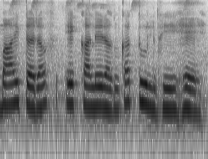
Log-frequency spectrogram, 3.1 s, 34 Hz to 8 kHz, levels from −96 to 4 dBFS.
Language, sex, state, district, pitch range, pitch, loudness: Hindi, female, Assam, Kamrup Metropolitan, 190-230 Hz, 205 Hz, -15 LUFS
